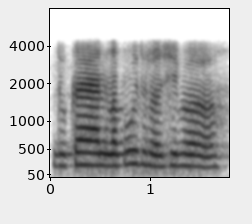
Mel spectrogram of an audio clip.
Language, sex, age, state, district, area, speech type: Manipuri, female, 45-60, Manipur, Imphal East, rural, conversation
